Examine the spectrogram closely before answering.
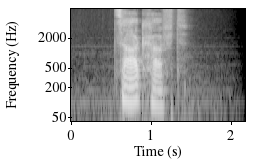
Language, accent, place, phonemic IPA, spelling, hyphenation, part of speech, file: German, Germany, Berlin, /ˈt͡saːkhaft/, zaghaft, zag‧haft, adjective, De-zaghaft.ogg
- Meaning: timid, cautious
